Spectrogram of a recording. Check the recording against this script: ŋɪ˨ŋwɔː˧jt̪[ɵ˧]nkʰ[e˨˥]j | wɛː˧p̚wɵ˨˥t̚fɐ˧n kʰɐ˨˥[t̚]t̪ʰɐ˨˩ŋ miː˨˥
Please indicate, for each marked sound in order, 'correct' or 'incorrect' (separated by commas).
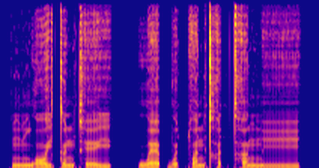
correct, correct, correct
